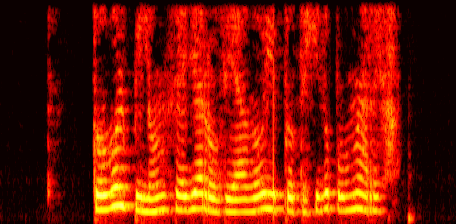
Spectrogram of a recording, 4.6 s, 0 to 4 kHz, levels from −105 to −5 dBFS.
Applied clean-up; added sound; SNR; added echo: none; none; none; none.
